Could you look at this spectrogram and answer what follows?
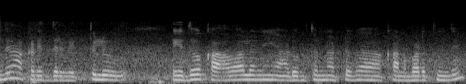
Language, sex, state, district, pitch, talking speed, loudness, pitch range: Telugu, female, Andhra Pradesh, Visakhapatnam, 205 Hz, 105 wpm, -20 LUFS, 195-215 Hz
